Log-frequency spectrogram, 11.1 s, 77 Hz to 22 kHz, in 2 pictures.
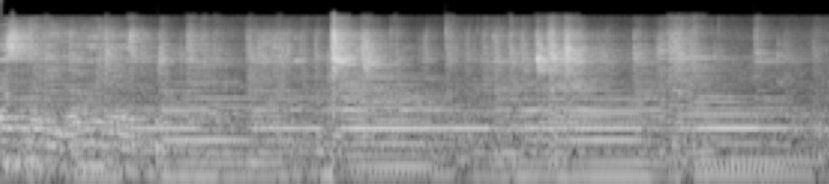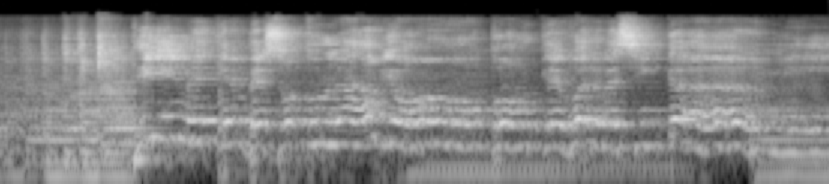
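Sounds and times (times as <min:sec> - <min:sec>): flamenco acoustic guitar strumming: 0:00.0 - 0:11.0.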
